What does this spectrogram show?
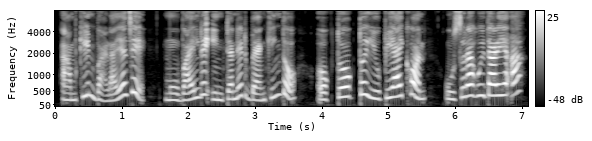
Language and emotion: Santali, surprised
